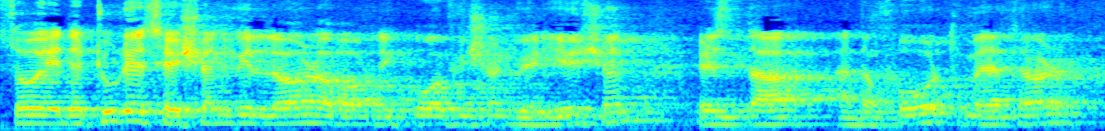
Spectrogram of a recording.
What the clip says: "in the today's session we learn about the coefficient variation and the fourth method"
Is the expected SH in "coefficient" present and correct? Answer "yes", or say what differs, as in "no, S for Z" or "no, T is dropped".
yes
